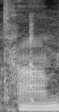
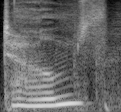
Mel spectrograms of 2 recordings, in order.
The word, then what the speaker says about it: Toms: Fucking Tom shoes. He thinks he's so cool. He's probably like, if you ever met him, he's like, it's pronounced Toms.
